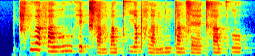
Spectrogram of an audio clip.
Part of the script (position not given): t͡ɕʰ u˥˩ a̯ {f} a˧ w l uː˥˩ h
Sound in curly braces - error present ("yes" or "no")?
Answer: no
